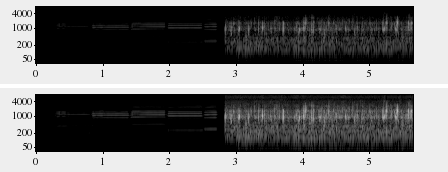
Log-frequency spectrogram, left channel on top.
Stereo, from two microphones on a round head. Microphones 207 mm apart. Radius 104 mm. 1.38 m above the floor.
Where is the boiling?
40° right (ahead or behind).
